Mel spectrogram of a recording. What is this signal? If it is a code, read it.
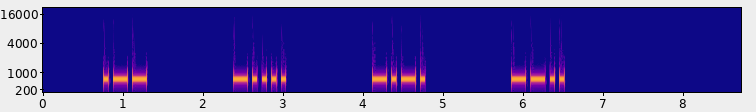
Morse code, heard as a keyed tone, about 20 wpm, spaced as for 7 wpm, 700 Hz. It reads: W6CZ
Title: USA Call Signs - 6x Character Spacing - 20wpm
